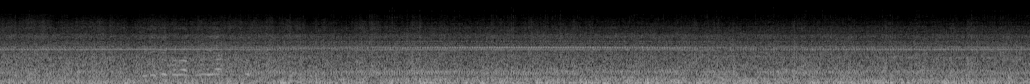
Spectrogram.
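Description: A motorcycle engine hums steadily while riding along a road.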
